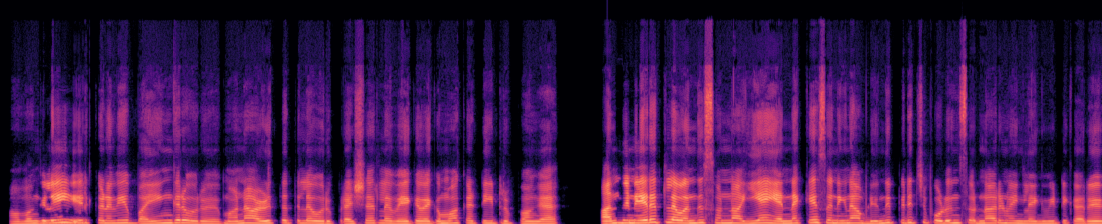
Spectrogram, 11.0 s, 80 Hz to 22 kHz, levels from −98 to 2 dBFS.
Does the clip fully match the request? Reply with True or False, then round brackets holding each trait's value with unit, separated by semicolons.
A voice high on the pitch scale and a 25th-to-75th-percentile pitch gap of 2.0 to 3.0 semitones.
True (225 Hz; 2.4 semitones)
